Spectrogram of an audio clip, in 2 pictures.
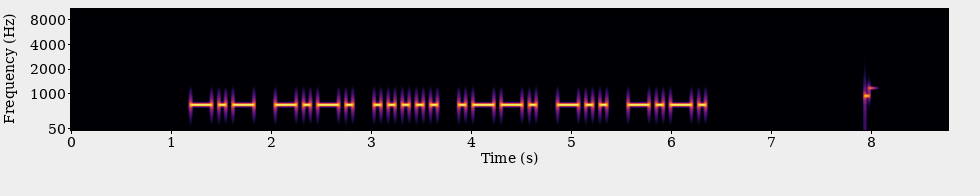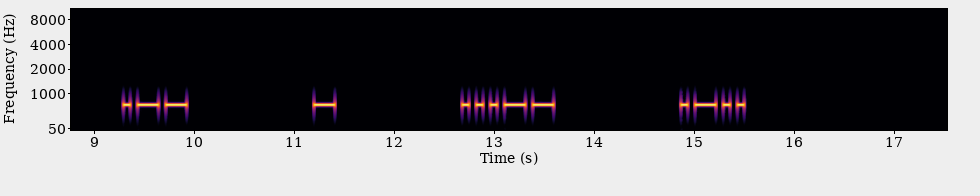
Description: Morse code, heard as a keyed tone, about 17 wpm, spaced as for 10 wpm, 700 Hz. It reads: KC5PDC WT3L
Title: USA Call Signs - 6x Character Spacing - 17wpm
